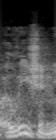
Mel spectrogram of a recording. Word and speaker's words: Elysian: Oh, Elysian, yeah. Elysian, yeah. is that it? Is that how it's pronounced? – I mm-hmm.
